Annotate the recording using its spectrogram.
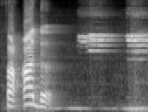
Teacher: دال کو ہم قلقلہ کریں گے، جھٹکے سے پڑھیں گے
